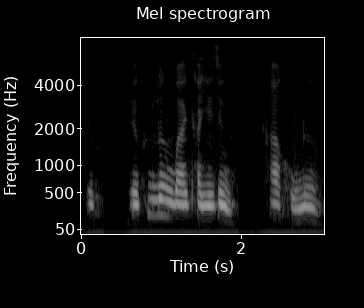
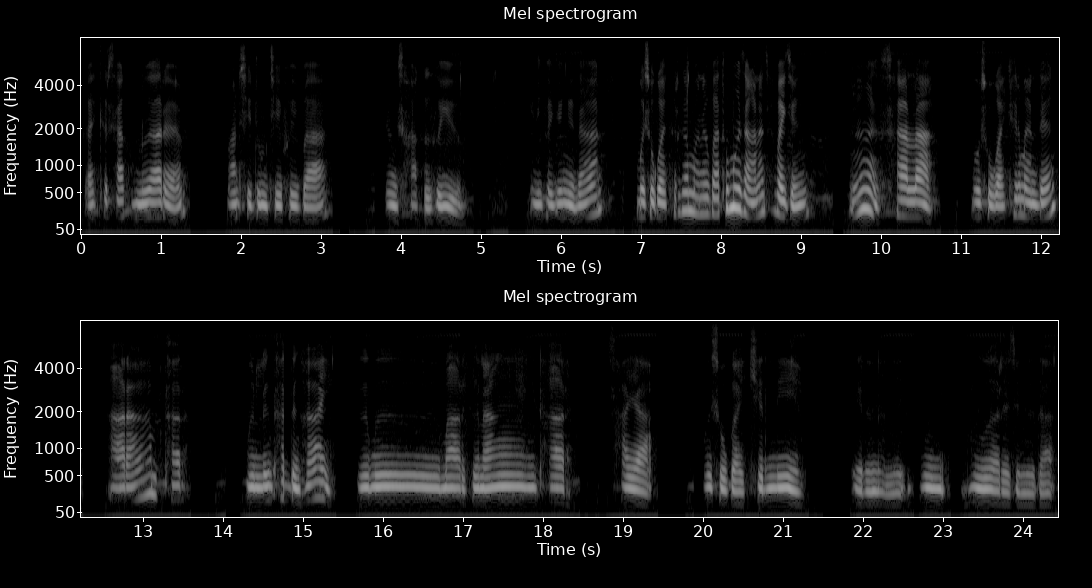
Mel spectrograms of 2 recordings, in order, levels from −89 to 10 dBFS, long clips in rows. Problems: constant background noise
